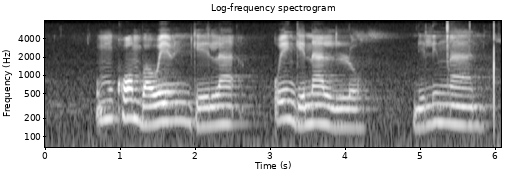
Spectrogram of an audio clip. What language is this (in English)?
Zulu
